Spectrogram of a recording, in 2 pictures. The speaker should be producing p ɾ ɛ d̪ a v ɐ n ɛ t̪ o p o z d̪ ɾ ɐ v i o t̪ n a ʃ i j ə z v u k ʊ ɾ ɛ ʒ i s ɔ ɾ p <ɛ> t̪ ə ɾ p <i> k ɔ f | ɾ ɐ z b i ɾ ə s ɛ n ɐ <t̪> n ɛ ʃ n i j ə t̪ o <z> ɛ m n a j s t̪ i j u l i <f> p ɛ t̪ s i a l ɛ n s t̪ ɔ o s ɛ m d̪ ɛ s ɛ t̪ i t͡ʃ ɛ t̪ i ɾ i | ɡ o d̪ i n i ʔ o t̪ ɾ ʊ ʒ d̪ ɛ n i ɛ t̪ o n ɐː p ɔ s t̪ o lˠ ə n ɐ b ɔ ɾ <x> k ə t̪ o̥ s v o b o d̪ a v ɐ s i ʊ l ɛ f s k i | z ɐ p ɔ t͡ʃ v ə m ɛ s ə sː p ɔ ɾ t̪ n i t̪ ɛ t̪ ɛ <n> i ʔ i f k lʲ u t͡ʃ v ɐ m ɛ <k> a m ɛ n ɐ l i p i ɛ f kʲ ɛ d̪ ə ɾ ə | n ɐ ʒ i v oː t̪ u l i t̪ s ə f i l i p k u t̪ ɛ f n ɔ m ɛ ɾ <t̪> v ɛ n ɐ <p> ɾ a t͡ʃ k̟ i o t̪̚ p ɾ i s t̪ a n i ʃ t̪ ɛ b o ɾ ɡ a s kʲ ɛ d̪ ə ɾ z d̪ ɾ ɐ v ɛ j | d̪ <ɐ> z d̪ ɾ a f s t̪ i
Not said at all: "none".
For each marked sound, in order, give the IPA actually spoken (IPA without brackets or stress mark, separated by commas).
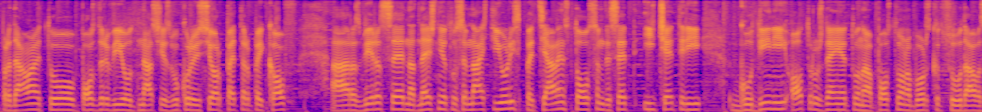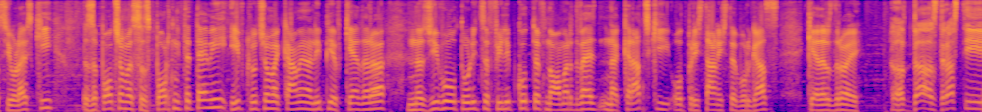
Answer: ɛ, ɛ, d̪, s, s, s, m, k, d̪, k, a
